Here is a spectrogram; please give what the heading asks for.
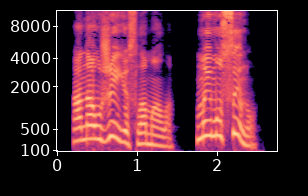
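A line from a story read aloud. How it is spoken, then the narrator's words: Furious growl. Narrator (Russian): рыкнула, готовая крушить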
